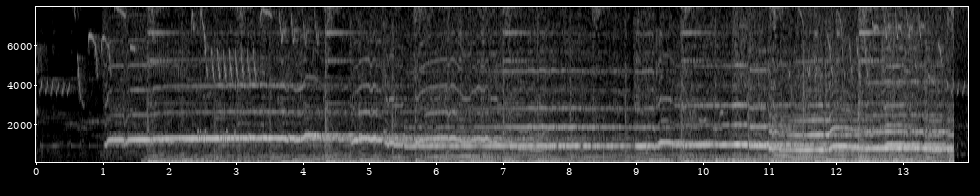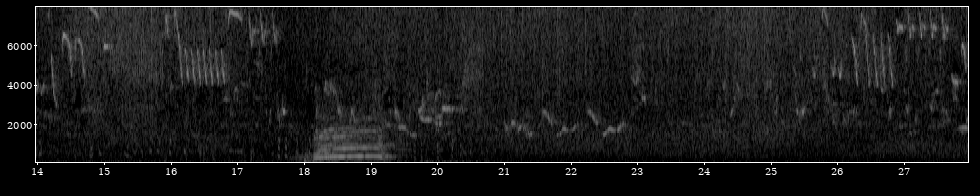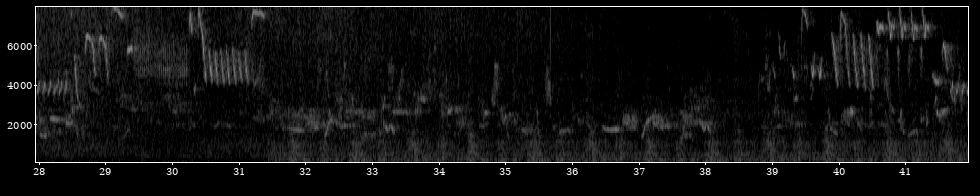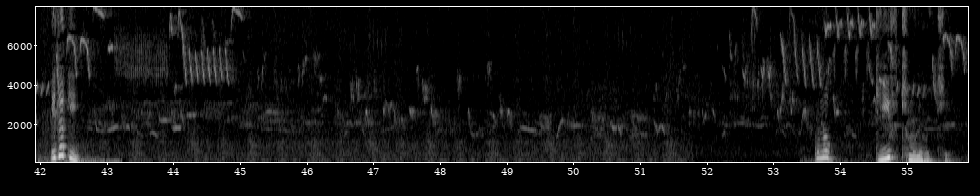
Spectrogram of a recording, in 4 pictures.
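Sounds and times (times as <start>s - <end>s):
small birds chirping: 0.0s - 11.0s, 11.6s - 55.9s
cow mooing: 18.1s - 19.4s.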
